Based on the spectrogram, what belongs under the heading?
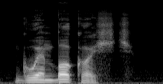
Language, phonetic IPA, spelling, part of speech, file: Polish, [ɡwɛ̃mˈbɔkɔɕt͡ɕ], głębokość, noun, Pl-głębokość.ogg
